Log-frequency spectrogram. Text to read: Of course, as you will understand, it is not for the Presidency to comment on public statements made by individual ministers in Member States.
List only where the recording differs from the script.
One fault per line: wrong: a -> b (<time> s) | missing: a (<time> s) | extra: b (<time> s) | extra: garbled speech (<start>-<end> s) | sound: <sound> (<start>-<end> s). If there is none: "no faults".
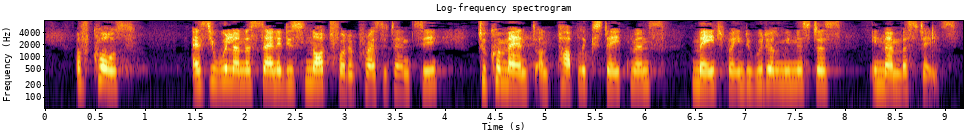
no faults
